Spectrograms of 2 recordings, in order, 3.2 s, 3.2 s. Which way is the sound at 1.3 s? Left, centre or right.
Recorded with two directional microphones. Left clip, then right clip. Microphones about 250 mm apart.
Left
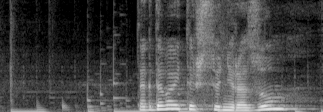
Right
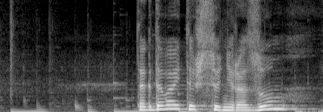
Right.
